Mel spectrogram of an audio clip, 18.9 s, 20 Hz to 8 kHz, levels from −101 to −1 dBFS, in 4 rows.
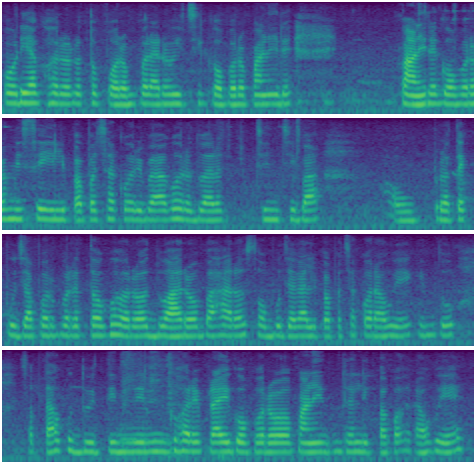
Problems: constant background noise, background conversations at intervals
